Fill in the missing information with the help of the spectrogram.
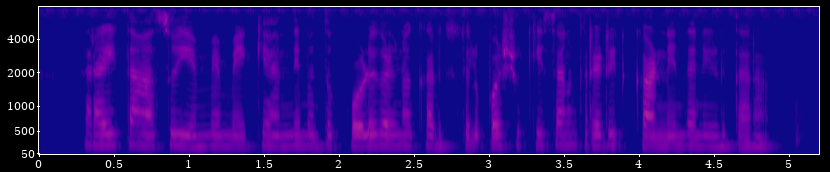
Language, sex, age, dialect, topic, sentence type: Kannada, female, 18-24, Central, agriculture, statement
